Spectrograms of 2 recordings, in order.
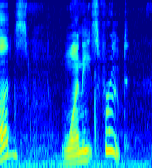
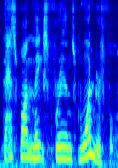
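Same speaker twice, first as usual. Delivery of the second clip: ordinary delivery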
